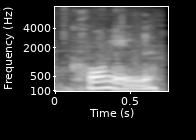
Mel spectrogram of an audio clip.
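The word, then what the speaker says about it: quoin: like extra structural reinforcement those called a coin but spelled with a Q which is a funny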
